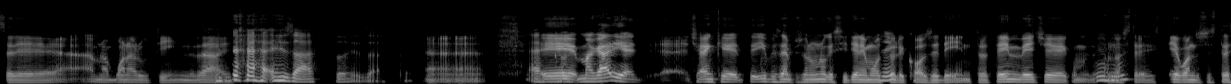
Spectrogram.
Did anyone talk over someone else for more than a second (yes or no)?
no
